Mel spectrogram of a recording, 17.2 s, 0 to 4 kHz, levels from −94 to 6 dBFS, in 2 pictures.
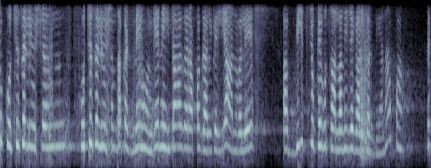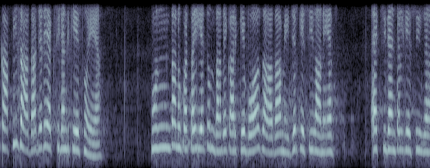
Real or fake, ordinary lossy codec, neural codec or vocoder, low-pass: fake; none; vocoder, 22.05 kHz, 80 mel bands, WaveNeXt; 3.6 kHz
